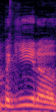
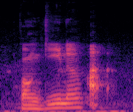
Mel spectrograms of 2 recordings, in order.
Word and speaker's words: Bongino: okay yes there's don bagino there with all his you know wait which ha i'm pronouncing that wrong how's that supposed to be pronounced bongino i don't know uh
